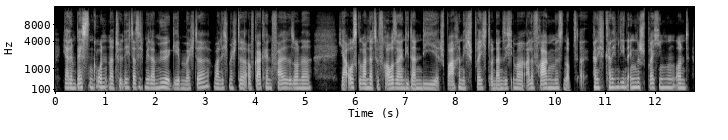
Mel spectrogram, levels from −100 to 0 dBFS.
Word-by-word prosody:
ja, 150 - +1
den 145 -1 -2
besten 160 +1 +9
Grund 165 +1 -4
natürlich, 155 +2 -3
dass 150 +3 0
ich 160 0 -8
mir 155 -1 -5
da 145 -1 -1
Mühe 155 0 -1
geben 140 0 -6
möchte, 160 +8 -4
weil 145 -2 -5
ich 145 - -1
möchte 145 -2 -3
auf 145 - -6
gar 140 - +5
keinen 150 0 -6
Fall 145 +1 -1
so 145 0 -2
'ne, 145 +2 -5 0.6
ja, - - +1
ausgewanderte 145 -3 +4
Frau 145 +2 +1
sein, 145 -1 +1
die 145 0 -7
dann 140 +2 -1
die 140 -1 -6
Sprache 160 - +1
nicht 135 -1 0
spricht 140 0 -1
und - - -6
dann 130 +1 0
sich 140 +1 -2
immer 145 -2 -3
alle 150 +2 -1
fragen 145 +2 +3
müssen, 150 +1 -3
ob's - - -6 0.3
„kann 155 - 0
ich 155 - -2
kann 165 - -2
ich 160 - -5
mit 165 - -7
ihnen 170 -1 -2
Englisch 165 +1 +1
sprechen?“ 155 +1 -3
Und 150 0 -1
150 Hz, 225 wpm, -26 LUFS, 140-155 Hz, 0.6 s, besten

